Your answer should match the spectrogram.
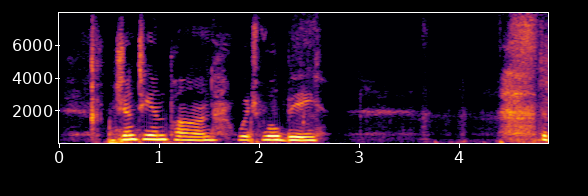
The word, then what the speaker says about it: Gentian: We also had our lunch there, and now I have I think it was like 5.2 or 5.7 to Gentian Pond is the correct pronunciation, I think. Gentian Pond, which will be the completion of my hike.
